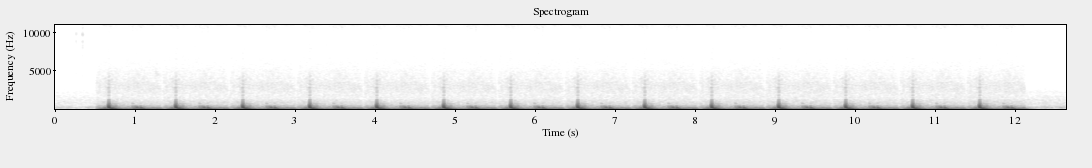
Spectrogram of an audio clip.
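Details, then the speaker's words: Valvular lesion heart sounds in a rheumatic heart disease context: loud S1 followed by S2 and then an additional third sound, an opening snap. "One sound loud S1 and to sounds are coming afterwards. जो उनमें से पहली sound है that is S2, और उनमें से जो अगली साउंड है, the third sound in the sequence, तुम तारफ तुम तारा तुम तारा तुम, S1 ता S2 रा, दैट इज़ एन ओपनिंग"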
